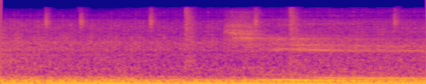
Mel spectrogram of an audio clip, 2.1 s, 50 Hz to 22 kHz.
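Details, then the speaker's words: Nissan R33 GTR with a new HKS GT34R single turbo kit idling with a deep, even rumble, steady firing and no misses or knocks; smoother than its aggressive idle before the upgrade, normal idle. "it runs so good bro like it's just idling perfect like before it would idle like really aggressive like and it didn't sound bad but it just sounded [ __ ] mean this just sounds like perfect like nothing everything is just running flawlessly"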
